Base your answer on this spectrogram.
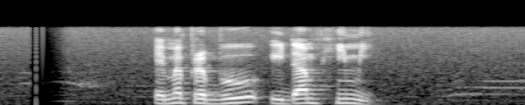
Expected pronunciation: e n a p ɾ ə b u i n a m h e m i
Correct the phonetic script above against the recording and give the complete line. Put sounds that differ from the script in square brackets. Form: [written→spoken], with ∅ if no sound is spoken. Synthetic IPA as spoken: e [n→m] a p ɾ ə b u i [n→d] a m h [e→i] m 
